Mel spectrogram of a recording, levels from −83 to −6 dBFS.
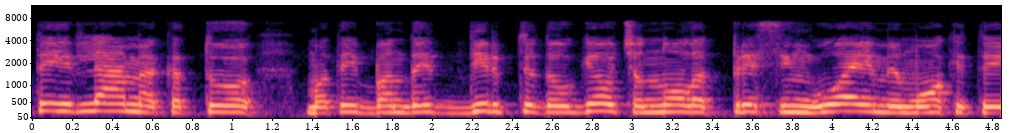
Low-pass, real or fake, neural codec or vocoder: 7.2 kHz; real; none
